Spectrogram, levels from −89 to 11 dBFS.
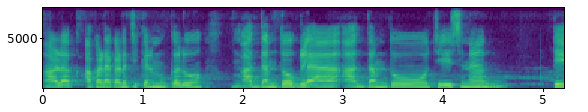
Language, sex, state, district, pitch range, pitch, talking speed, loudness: Telugu, female, Andhra Pradesh, Visakhapatnam, 215-230 Hz, 225 Hz, 125 wpm, -16 LUFS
